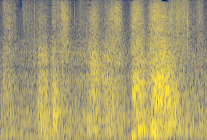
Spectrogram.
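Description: Faint, soft scrapes and taps of a plastic dough scraper cutting down through a log of dough onto a countertop, a few short strokes about half a second apart.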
